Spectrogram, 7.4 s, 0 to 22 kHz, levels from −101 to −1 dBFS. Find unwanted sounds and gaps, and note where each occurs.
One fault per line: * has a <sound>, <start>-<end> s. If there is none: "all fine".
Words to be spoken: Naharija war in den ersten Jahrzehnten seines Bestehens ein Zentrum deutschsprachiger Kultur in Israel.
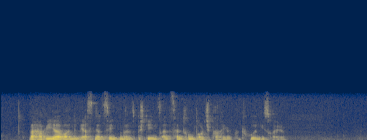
all fine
